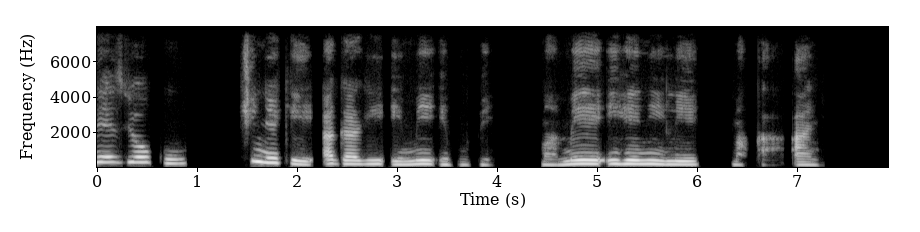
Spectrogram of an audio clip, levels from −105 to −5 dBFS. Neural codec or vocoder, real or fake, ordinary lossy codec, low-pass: none; real; none; none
